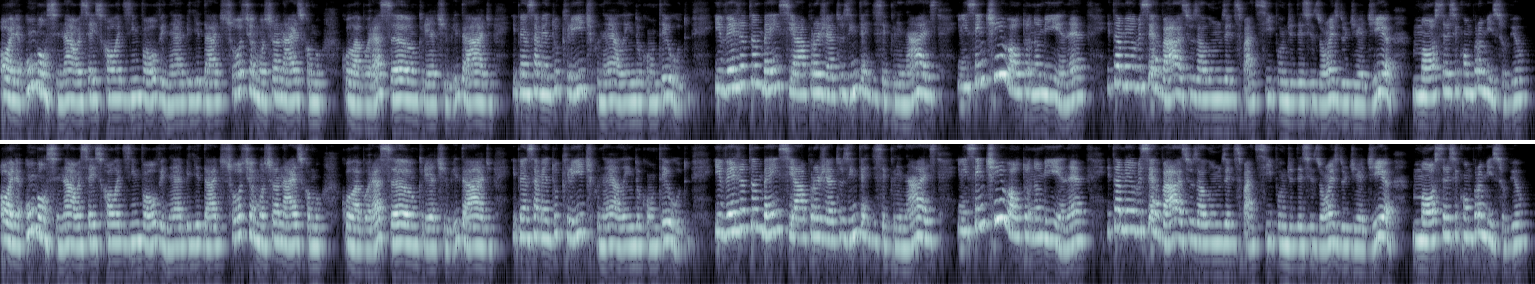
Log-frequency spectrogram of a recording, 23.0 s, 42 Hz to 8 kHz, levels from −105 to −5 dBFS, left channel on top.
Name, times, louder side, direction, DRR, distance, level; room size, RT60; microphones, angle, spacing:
voice 1, 0.0-4.8 5.2-7.4 7.8-10.2 10.7-14.0 14.4-16.2 16.7-20.8 21.2-22.9, right 2 dB, 25° right, -5 dB, 1.3 m, -29 dB
3.2 x 2.2 x 3.0 m, 0.34 s
head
